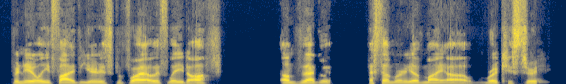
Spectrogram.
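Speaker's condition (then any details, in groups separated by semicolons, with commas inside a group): Spastic quadriplegia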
